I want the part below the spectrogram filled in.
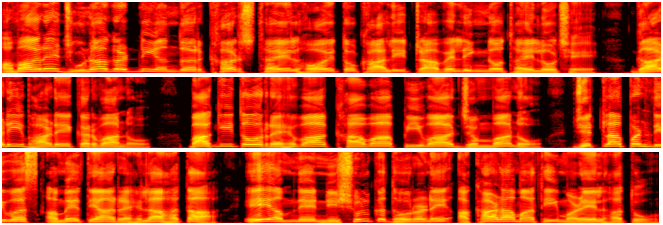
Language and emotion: Gujarati, neutral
